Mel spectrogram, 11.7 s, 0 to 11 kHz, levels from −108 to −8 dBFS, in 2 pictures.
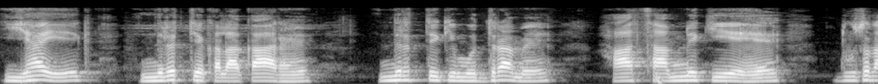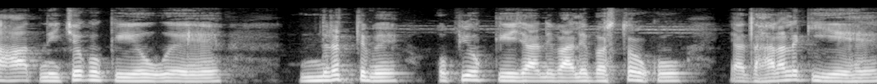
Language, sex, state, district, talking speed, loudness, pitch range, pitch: Hindi, male, Jharkhand, Jamtara, 155 wpm, -17 LUFS, 135-155 Hz, 145 Hz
